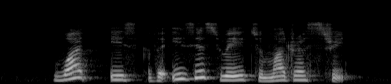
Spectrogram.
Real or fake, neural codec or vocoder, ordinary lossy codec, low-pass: fake; vocoder, 44.1 kHz, 128 mel bands every 512 samples, BigVGAN v2; AAC, 48 kbps; 7.2 kHz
